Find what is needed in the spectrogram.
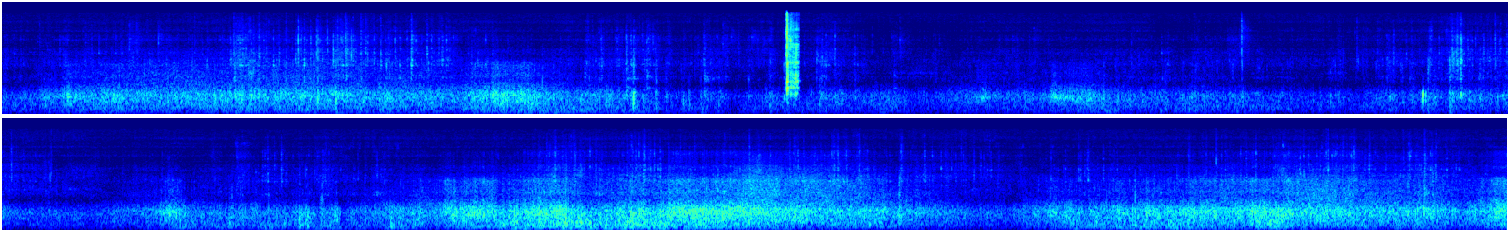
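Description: Mountain bike rolling fast down a dirt singletrack, heard from a camera on the bike or rider: a rough rolling rumble with rattles that rises and falls with speed, loudest a little past the two-thirds mark. A sharp knock about eight seconds in, and a smaller one around fourteen seconds.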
